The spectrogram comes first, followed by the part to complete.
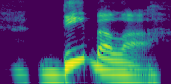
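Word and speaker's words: bibelot: It is bibila. Bibila. Do you know what? Yeah. Bib bala. Bibila. It's spelled bot, but it's bibila.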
